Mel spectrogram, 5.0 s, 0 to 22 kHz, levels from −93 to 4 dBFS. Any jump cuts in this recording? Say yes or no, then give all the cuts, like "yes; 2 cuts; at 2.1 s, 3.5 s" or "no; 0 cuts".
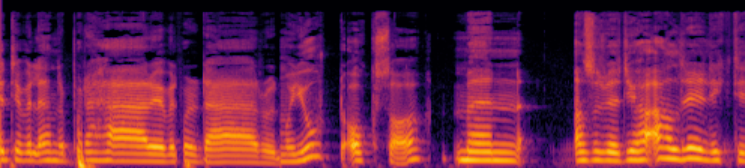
yes; 3 cuts; at 1.2 s, 1.9 s, 2.9 s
